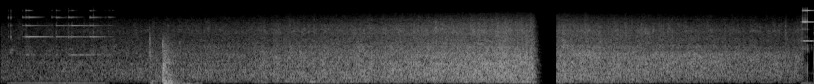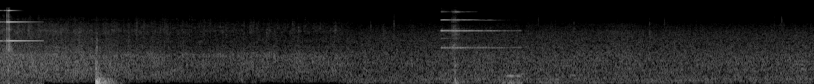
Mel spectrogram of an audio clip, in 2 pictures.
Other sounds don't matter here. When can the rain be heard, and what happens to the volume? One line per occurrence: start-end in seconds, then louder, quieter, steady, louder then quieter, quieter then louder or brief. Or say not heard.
0.0-16.2 louder then quieter.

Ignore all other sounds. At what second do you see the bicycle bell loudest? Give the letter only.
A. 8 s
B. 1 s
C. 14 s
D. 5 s
A.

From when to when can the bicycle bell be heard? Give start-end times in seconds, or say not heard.
0.1-1.1, 8.0-8.6, 12.6-13.4.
